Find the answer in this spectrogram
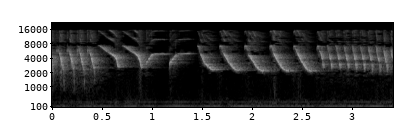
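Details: Canary singing as a prompt for other canaries, with short trills, deep swooping whistles, a string of repeated downward-slurred notes and a closing fast trill.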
